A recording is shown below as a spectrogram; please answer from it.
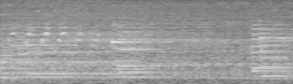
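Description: Synthesizer drone music: sustained chords of held tones that shift every half second or so, with a new chord struck at the start and another near the end, and small chirping blips above.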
